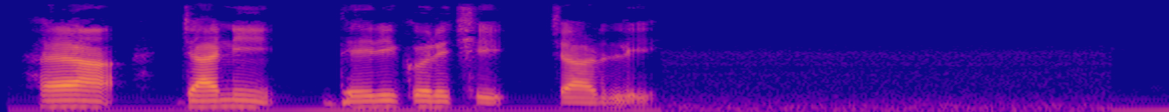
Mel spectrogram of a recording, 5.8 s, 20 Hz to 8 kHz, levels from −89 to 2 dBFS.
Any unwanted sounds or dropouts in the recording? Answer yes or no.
no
